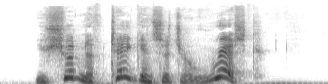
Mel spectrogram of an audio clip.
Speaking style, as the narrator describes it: we all cried

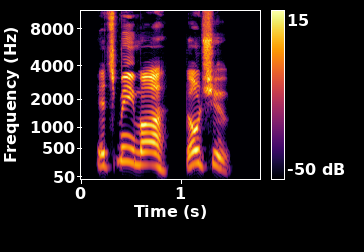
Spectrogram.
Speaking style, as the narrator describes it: he yelled

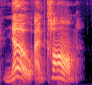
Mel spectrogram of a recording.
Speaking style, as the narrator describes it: would get even more angry and yell back

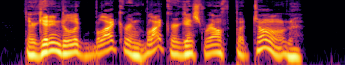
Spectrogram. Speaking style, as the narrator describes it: I observed gloomily

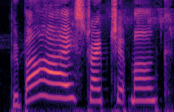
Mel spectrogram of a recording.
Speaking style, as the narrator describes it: they shouted

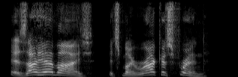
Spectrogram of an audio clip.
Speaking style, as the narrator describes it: he cried

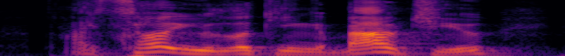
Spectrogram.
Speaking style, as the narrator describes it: he said, sputtering out his words in his intense eagerness

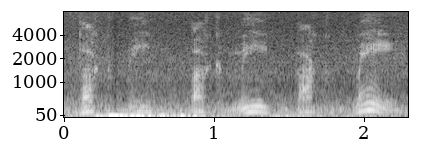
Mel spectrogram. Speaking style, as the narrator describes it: I muttered

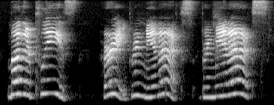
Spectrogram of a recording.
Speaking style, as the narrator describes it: Jack called out

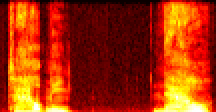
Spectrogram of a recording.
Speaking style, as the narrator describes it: he whispered

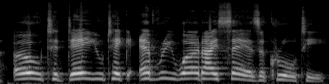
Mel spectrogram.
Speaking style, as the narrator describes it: he shouted back

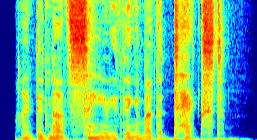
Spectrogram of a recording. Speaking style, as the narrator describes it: Overwhelmed with confusion, she muttered

